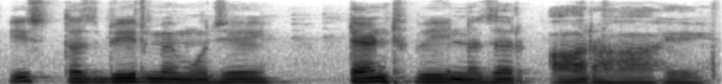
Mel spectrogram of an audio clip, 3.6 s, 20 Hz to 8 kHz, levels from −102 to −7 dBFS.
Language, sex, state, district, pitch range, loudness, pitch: Hindi, male, Arunachal Pradesh, Lower Dibang Valley, 100-115 Hz, -16 LUFS, 110 Hz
